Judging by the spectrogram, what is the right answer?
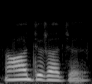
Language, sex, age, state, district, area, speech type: Nepali, female, 30-45, West Bengal, Darjeeling, rural, spontaneous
